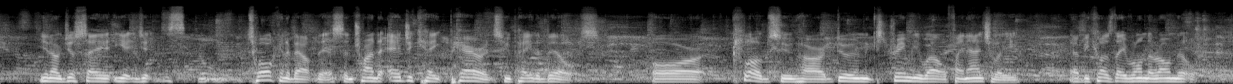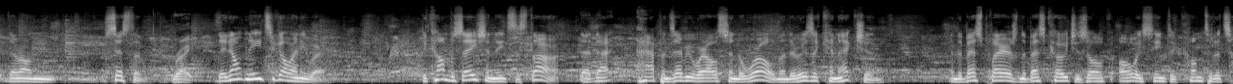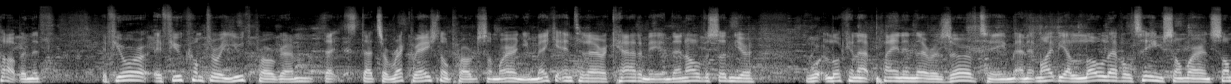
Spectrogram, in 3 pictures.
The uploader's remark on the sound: Live at the Bar of the US Soccer AGM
